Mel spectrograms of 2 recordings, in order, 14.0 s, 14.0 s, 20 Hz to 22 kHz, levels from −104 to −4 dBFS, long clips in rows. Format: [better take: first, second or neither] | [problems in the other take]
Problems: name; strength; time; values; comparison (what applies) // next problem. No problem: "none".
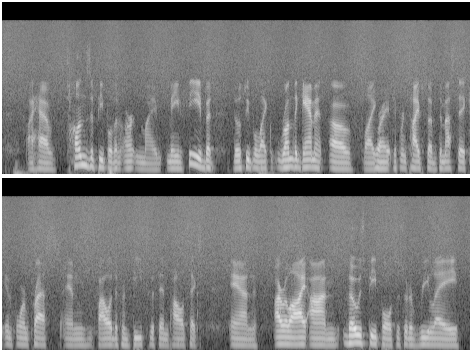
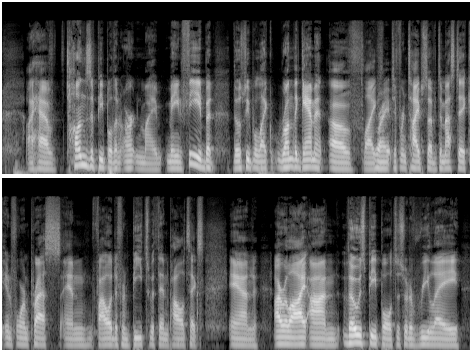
second | hiss; loud; throughout; 4 dB below the speech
